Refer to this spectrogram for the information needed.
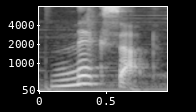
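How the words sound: The stress falls on the word mix. It is a noun meaning a confusing mistake. "Emphasize our first word mix"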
